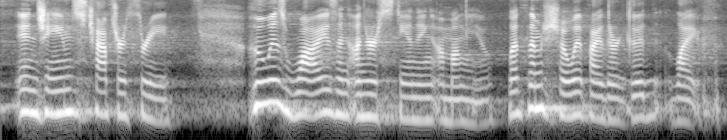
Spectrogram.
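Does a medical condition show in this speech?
Yes: cleft palate; congenital.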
